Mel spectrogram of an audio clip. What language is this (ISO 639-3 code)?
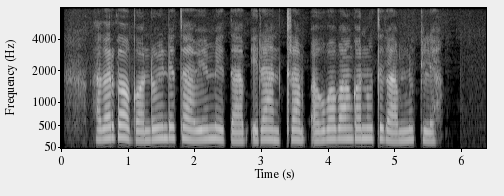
kln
